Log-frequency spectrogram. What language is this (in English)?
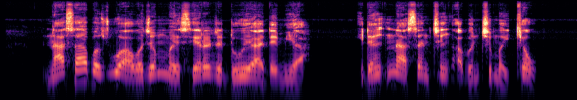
Hausa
